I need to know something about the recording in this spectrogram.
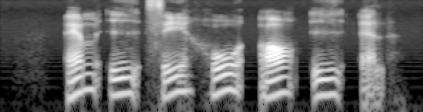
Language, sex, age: Swedish, male, 26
